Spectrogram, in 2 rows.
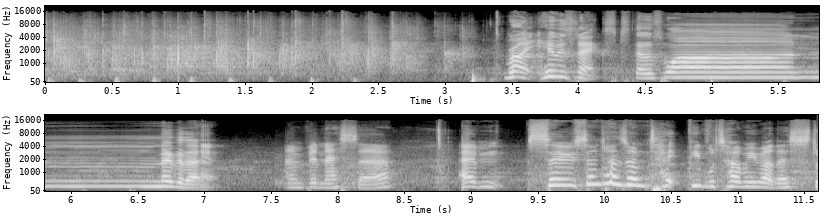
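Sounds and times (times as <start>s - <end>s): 
round of applause: 0.0s - 3.4s
speech: 3.4s - 11.5s.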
